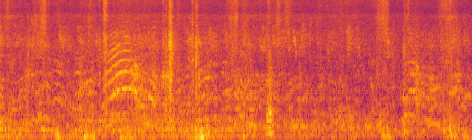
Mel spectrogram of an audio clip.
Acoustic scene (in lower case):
residential area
